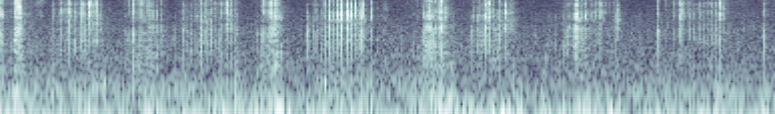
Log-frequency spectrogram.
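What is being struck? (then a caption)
Solid bar of soap. A solid pink soap bar with ribbed sides is scratched with long nails, leaving soap powder. The result is a quick run of short, dry, bright scratching strokes with a crisp, papery hiss and very little low end.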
